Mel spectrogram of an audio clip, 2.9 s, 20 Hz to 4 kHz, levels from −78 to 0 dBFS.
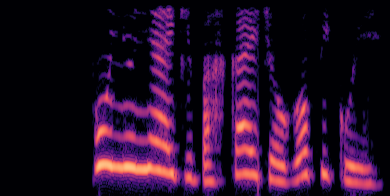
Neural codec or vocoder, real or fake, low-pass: none; real; 3.6 kHz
